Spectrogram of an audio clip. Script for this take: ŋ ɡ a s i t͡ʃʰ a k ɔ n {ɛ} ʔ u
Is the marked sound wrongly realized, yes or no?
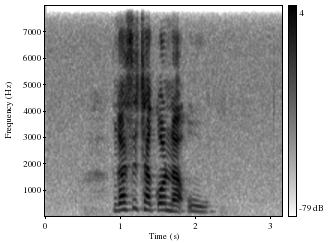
yes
